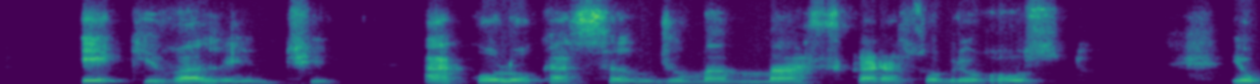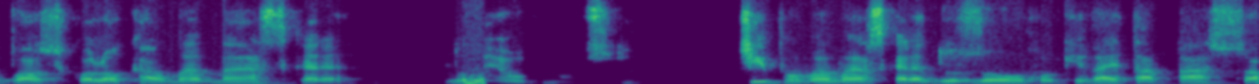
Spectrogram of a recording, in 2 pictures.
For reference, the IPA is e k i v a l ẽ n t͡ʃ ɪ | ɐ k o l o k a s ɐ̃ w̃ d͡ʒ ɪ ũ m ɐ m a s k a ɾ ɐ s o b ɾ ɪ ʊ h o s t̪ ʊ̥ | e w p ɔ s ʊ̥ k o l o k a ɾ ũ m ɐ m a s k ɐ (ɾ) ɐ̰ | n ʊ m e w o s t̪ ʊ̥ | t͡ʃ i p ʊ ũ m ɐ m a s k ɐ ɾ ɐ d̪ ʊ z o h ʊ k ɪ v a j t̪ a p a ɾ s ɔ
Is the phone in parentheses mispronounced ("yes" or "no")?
no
